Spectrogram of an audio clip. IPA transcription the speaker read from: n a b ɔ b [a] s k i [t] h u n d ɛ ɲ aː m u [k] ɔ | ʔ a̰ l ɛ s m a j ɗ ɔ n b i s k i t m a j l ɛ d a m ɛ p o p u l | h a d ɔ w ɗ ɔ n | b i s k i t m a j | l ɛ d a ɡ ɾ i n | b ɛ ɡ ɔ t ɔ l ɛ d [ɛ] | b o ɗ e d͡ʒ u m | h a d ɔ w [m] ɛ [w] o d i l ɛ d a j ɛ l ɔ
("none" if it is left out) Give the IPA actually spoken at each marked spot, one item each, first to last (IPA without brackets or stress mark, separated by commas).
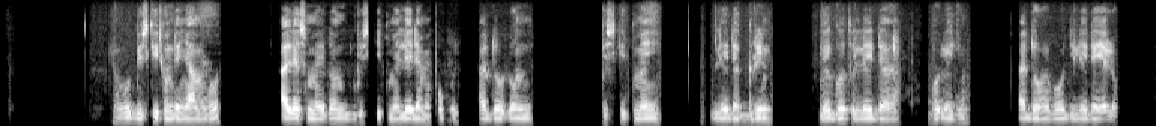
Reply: i, t, ɡ, a, m, b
